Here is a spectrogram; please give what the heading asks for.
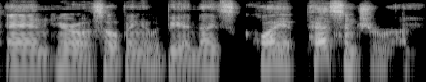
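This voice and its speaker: A man with a fairly low, very animated voice and a fairly bright tone speaks at a moderate pace. He's an actor narrating in first person as a wry, duty-bound shuttle pilot in a scripted retro radio drama, sounding wry and dutiful. The studio-quality recording has no echo, with clear background noise.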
